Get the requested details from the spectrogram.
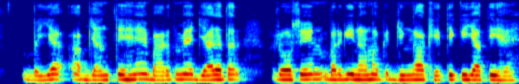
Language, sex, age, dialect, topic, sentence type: Hindi, male, 25-30, Kanauji Braj Bhasha, agriculture, statement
